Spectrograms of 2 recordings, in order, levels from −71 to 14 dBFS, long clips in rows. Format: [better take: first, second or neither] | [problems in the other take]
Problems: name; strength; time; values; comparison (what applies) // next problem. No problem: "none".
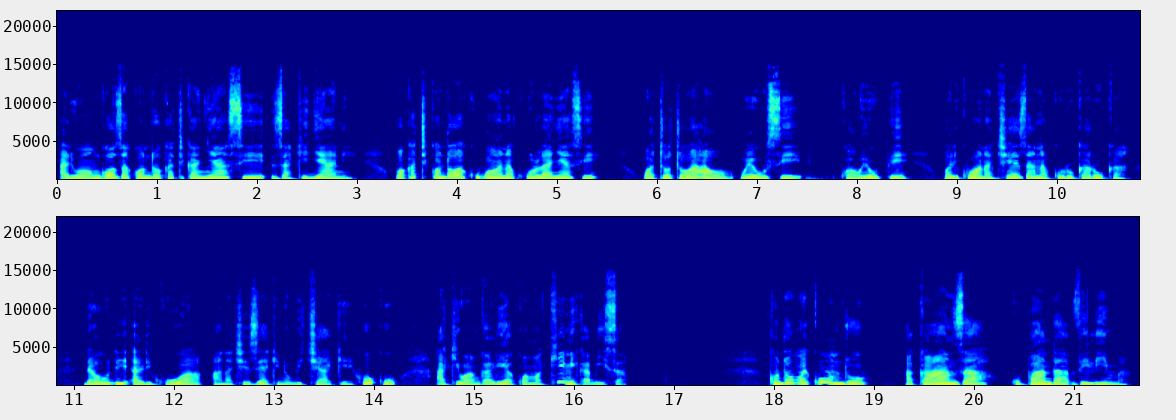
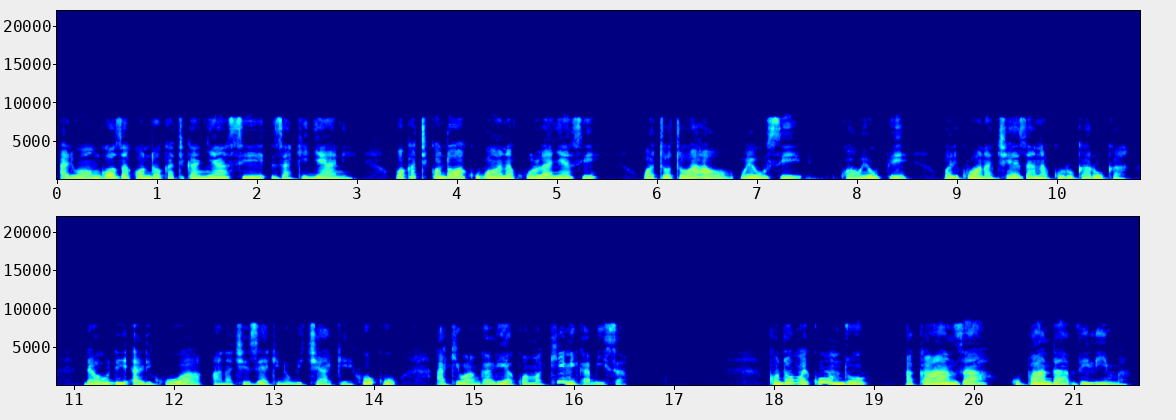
first | garbled, watery; slightly; nothing above 8 kHz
